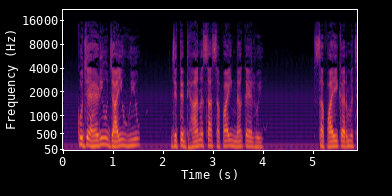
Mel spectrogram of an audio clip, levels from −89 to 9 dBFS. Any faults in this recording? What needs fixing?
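Mains buzz throughout: a raspy 60 Hz buzz about 30 dB under the speech, from switching spikes twice per cycle spreading harmonics into the kHz range. To prevent it, use shielded, properly grounded cabling and keep the recording chain away from dimmers and rectifier power supplies.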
